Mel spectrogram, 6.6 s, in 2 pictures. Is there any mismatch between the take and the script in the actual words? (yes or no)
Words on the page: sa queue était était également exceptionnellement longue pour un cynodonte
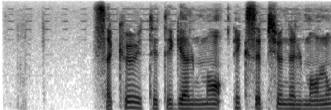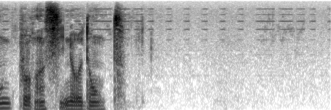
yes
